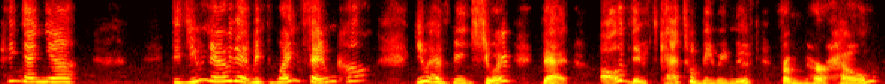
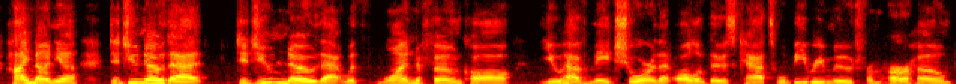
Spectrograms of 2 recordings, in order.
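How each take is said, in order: First: It is read in a put-on voice. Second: It is read in her normal voice.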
